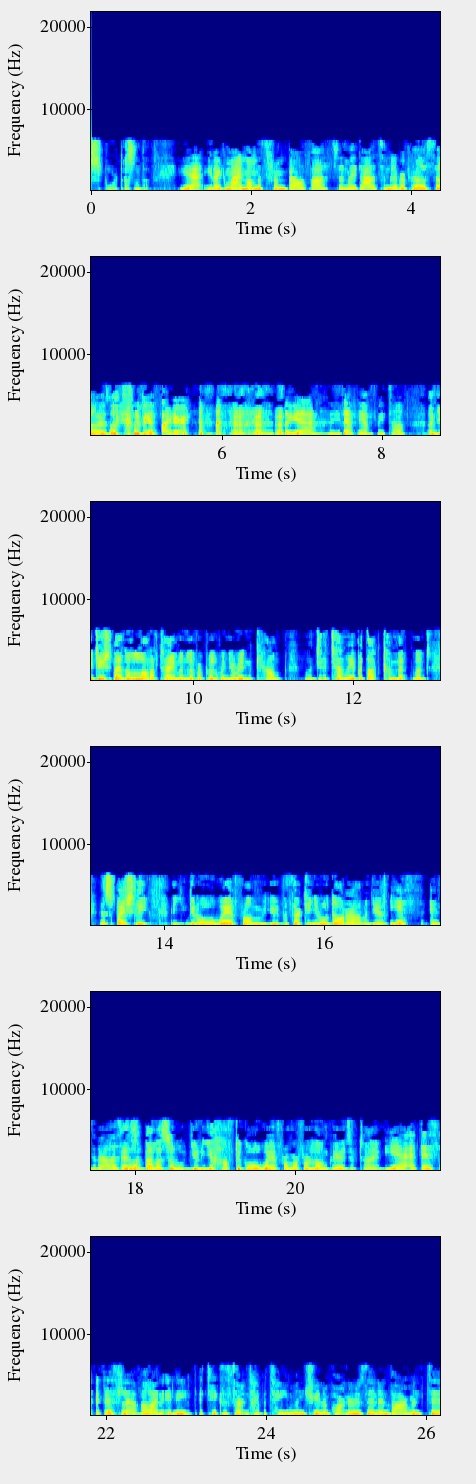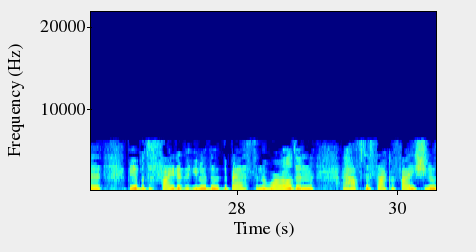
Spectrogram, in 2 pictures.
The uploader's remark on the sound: Called in to U105 studios.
